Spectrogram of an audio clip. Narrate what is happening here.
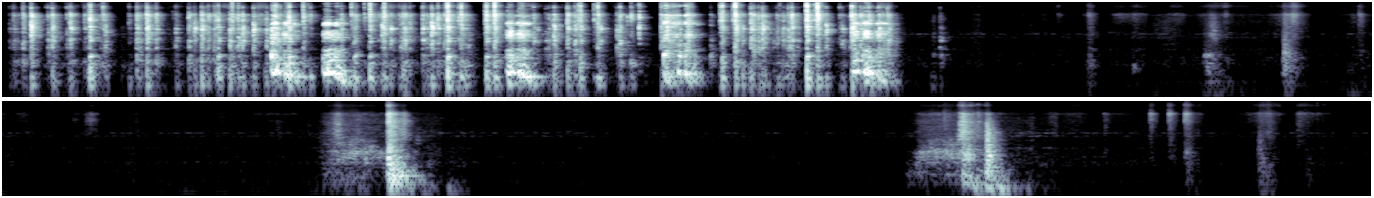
I was typing on a keyboard, then I started coughing so I stopped typing, got up and walked over to a drawer, opened the drawer got some cough medicine, then I have shut the drawer.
